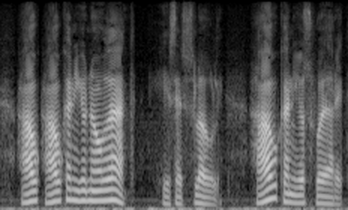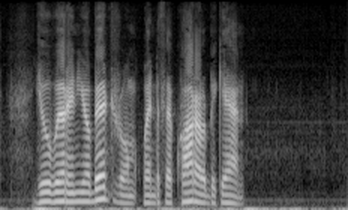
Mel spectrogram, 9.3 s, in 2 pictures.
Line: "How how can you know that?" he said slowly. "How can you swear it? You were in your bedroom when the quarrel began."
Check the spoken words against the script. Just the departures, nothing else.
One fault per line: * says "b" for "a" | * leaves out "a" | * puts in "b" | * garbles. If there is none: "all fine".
all fine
